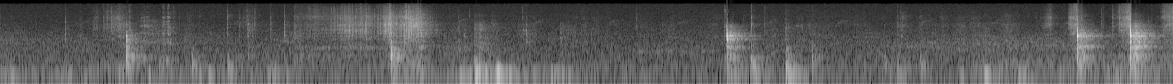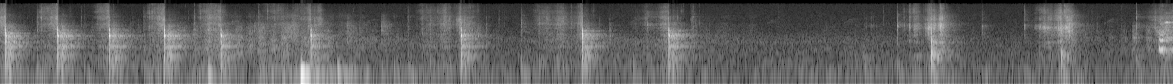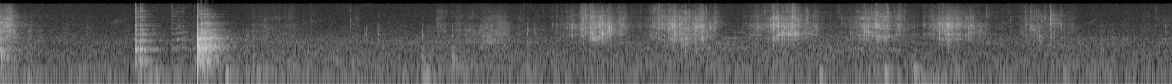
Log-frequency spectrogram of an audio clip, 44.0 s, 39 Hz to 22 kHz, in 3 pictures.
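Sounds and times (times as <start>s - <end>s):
knife chopping on cutting board: 13.4s - 17.6s, 18.4s - 18.9s, 19.8s - 20.8s, 21.4s - 22.3s, 22.9s - 23.4s, 31.0s - 32.3s.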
